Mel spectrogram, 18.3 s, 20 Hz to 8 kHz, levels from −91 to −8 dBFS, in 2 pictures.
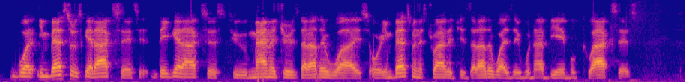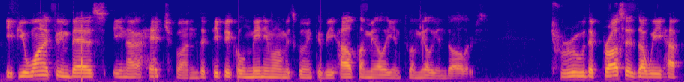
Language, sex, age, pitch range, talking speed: English, male, 20-39, 95-115 Hz, 170 wpm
